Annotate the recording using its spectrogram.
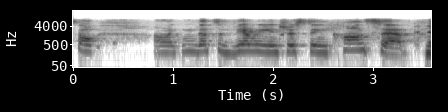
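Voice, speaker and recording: A woman with a Russian accent speaks at a high pitch. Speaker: fantasy author. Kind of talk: interview.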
